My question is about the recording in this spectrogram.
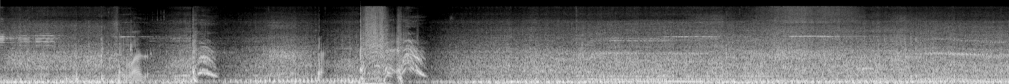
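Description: Motorcycle running at low speed in slow, dense traffic, a steady low engine hum under a haze of wind and road noise. Brief falling sweeps in pitch come about a second and a half in and again around four seconds in.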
